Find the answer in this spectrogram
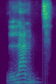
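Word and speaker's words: Land: terminación en este caso es una t lant lant y en el inglés es como con d o sea en el inglés se lee así como está aquí nd pero en el Alemán se lee nt entonces hay palabras que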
